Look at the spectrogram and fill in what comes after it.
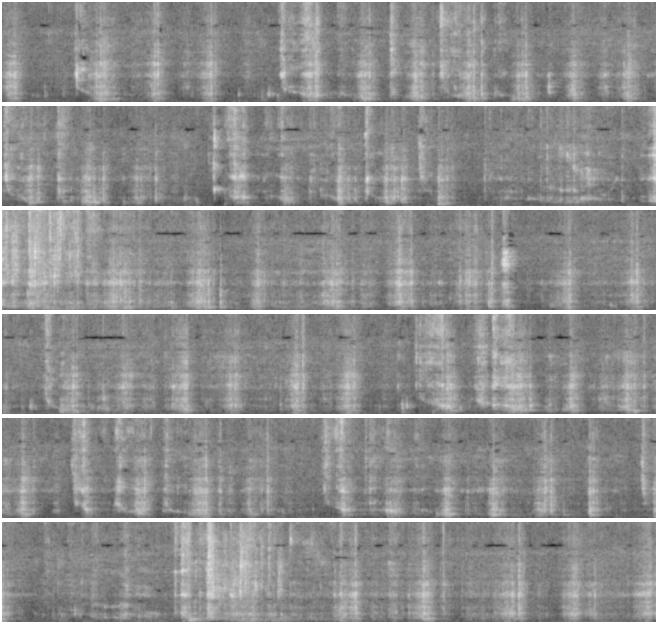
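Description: Close-miked wet chewing of soft jelly: a constant run of small squelching mouth clicks, with louder wet bursts every several seconds.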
